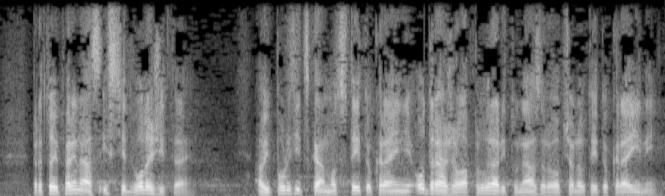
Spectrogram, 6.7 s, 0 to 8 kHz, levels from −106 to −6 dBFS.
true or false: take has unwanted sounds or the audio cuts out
false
